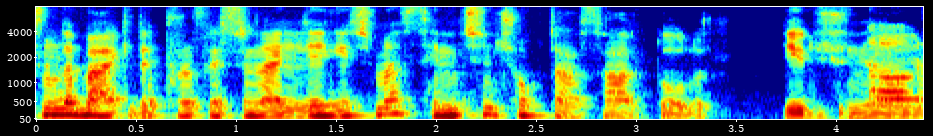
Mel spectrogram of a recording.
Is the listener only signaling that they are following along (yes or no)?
no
